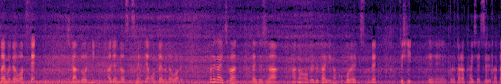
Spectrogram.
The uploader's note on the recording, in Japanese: 歩きながらラジオ配信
